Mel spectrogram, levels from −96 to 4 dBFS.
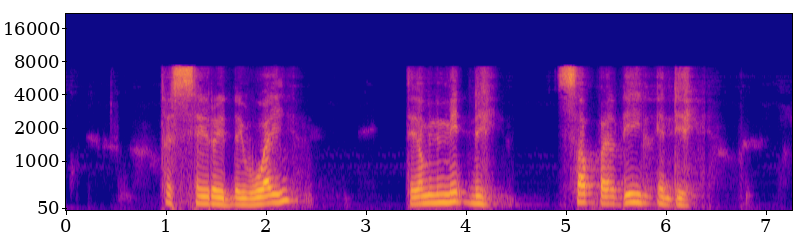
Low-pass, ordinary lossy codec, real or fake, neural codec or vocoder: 7.2 kHz; MP3, 48 kbps; fake; codec, 16 kHz in and 24 kHz out, 0.6 kbps, FocalCodec, streaming, 4096 codes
